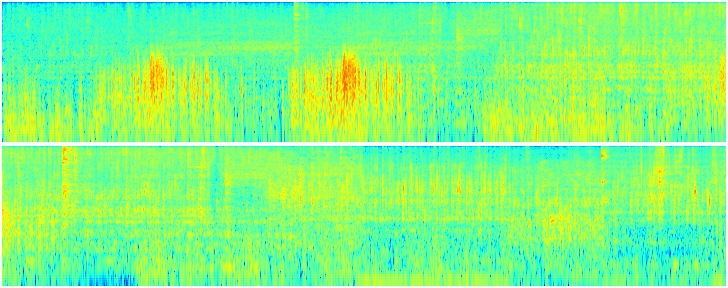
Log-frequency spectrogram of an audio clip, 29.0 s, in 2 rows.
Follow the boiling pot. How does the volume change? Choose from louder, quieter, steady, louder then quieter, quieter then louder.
louder.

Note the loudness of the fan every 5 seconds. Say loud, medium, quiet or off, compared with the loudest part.
loud, loud, medium, quiet, quiet, quiet.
